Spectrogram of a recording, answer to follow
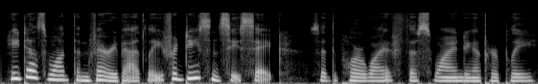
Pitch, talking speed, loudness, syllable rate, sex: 190 Hz, 190 wpm, -17 LUFS, 4.6 syllables/s, female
